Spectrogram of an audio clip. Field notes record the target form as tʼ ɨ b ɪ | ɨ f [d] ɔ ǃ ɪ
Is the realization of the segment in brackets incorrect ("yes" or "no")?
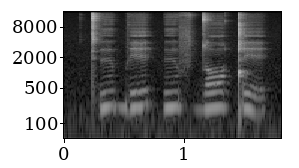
no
